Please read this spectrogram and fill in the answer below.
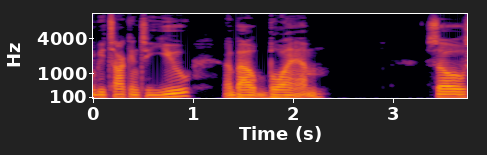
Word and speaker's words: Blame!: that this is how blam was spelled in english i think that's that's what the story is and that's why it's spelled like this but it's pronounced blam last i checked and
